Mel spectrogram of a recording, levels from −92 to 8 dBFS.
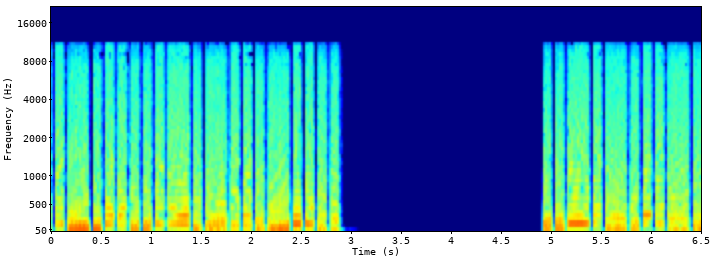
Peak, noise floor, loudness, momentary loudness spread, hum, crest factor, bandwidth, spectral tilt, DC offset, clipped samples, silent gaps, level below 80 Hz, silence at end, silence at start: -8 dBFS; under -90 dBFS; -22 LUFS; 7 LU; none; 14 dB; 11.5 kHz; -5.5 dB/octave; under 0.1%; under 0.1%; 3.10-4.91 s; -28 dBFS; 0 s; 0.05 s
